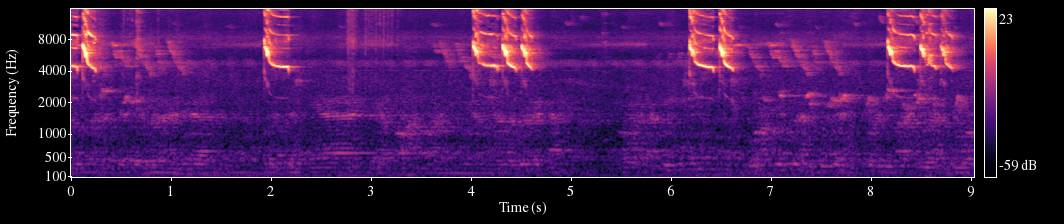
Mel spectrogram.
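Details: White-eye giving an energetic song used to trigger singing in other birds: clusters of shrill, downward-sliding chirps come roughly every two seconds, with faint voices and low murmuring in the background.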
